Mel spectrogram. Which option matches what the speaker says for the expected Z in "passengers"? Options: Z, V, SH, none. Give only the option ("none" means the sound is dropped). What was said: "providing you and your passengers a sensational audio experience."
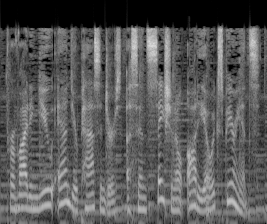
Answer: Z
